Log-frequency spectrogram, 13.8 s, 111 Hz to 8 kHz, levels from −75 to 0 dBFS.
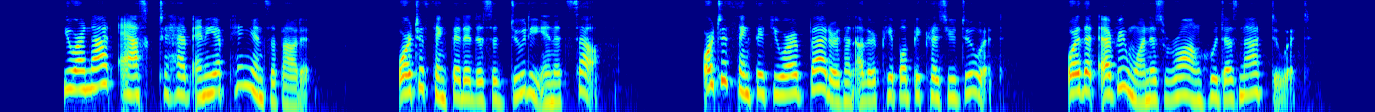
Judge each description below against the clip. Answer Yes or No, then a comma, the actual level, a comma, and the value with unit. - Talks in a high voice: Yes, high, 215 Hz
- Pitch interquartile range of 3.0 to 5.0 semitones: Yes, average, 4.7 semitones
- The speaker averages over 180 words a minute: Yes, average, 195 wpm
